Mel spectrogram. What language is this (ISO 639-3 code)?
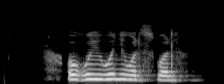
pus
